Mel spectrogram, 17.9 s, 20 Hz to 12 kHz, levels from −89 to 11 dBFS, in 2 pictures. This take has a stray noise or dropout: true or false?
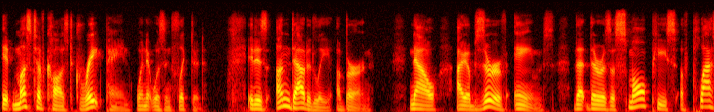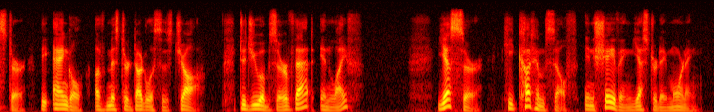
false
